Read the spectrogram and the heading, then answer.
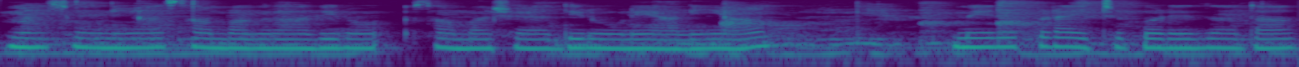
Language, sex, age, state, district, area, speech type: Dogri, female, 18-30, Jammu and Kashmir, Samba, rural, spontaneous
